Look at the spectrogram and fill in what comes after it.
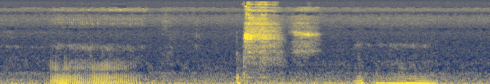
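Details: Pet described as a snoring cat, though the sound suggests a sleeping dog: low rumbling snores with a snort partway through, ordinary snoring.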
